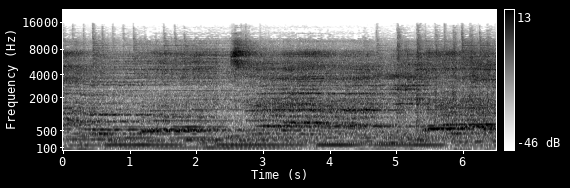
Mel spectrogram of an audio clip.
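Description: Live gospel praise singing by several voices over a band, amplified through microphones, with long steady bass notes stepping from pitch to pitch about once a second.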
